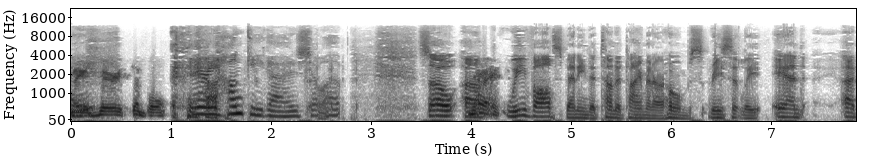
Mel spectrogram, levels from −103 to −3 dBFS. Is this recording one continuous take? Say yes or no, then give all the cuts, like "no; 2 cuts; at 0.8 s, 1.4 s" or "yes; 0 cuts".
no; 2 cuts; at 4.8 s, 6.4 s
